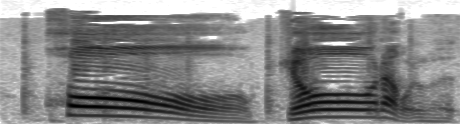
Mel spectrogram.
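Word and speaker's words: 興行: 흥행은 코교라고 읽을 수가 있습니다.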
